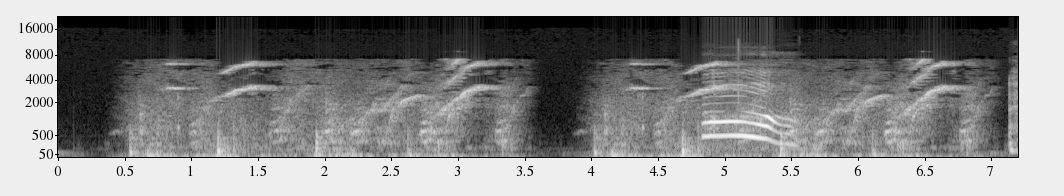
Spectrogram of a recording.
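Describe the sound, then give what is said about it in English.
Guinea pig squeaks and chirps in two busy bursts separated by a short pause, rising high-pitched whistles over chattering squeals, fairly loud with no talk. “Which animal you want to listen to now? Guinea pig.”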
